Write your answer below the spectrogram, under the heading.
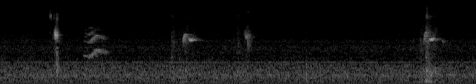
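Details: A green-rumped parrotlet chick aged 2 weeks 3 days, at its first handfeeding, gives four or five thin, high squeaks spaced irregularly over a few seconds, with soft handling clicks and quiet room noise.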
